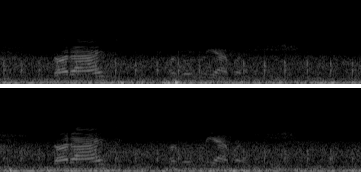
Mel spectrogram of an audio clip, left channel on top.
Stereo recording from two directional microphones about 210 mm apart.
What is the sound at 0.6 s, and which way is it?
Speech, 5° right (ahead or behind).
